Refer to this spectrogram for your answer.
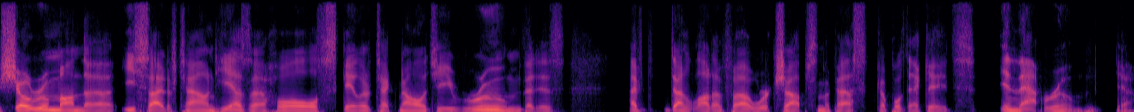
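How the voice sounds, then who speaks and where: With a normal speaking voice, a man speaks at a fairly slow pace and fairly low pitch, with ordinary pitch variation against a quiet background. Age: 60s. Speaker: interview guest, founder. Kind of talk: casual chat.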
